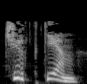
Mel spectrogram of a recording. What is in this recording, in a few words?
hello, udmurt; Чырткем; hello on the telephone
